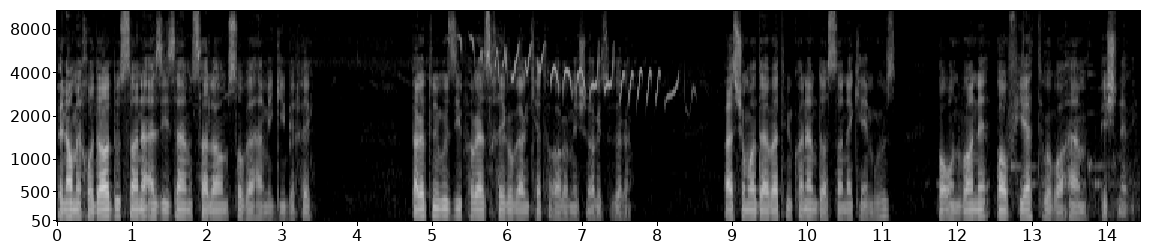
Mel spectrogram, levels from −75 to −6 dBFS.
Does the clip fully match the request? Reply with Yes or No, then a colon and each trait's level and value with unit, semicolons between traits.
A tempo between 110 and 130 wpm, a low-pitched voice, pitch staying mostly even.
No: average, 145 wpm; low, 105 Hz; narrow, 1.9 semitones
